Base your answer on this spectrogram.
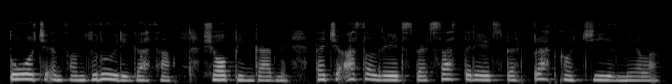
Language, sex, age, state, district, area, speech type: Kashmiri, female, 18-30, Jammu and Kashmir, Baramulla, urban, spontaneous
